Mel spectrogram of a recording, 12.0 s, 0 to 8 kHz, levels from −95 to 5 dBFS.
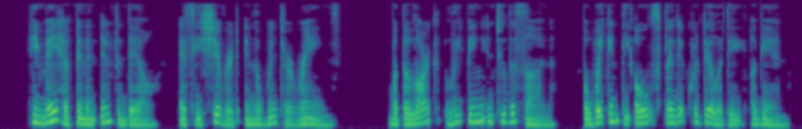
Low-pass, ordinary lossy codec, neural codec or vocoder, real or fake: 7.2 kHz; AAC, 32 kbps; none; real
